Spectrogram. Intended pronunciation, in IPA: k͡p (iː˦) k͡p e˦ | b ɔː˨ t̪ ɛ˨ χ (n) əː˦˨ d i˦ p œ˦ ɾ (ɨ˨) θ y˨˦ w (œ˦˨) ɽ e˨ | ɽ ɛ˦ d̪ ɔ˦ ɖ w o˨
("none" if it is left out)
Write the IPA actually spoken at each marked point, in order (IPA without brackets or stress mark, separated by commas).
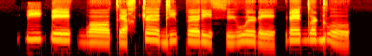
iː˦, ʈ, i˨, ø˦˨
